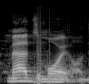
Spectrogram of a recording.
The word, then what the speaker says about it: Madzamoyo: But I'd like you to know that Madzamoyo, I got to tell you first that I constantly mispronounce that name. Madzamoyo. That's the way to say it.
